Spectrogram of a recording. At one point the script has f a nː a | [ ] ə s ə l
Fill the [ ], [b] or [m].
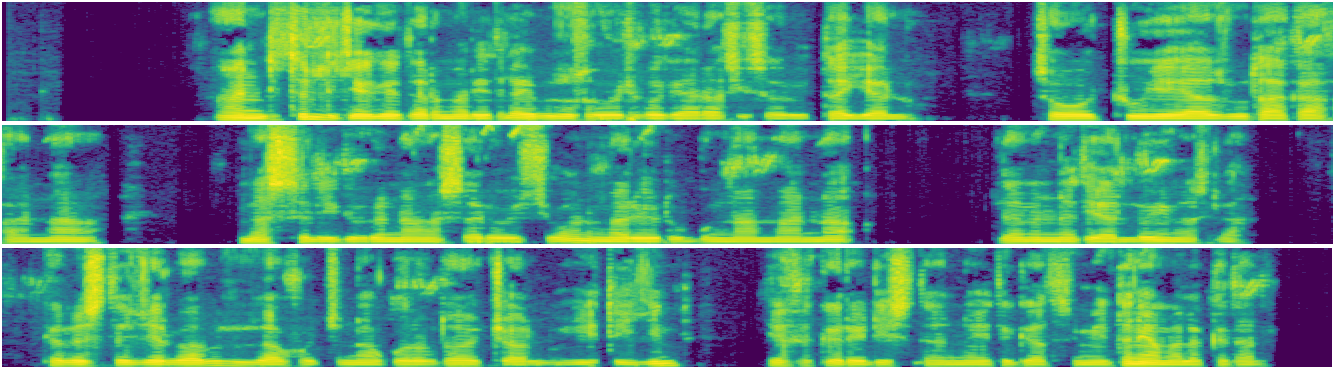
m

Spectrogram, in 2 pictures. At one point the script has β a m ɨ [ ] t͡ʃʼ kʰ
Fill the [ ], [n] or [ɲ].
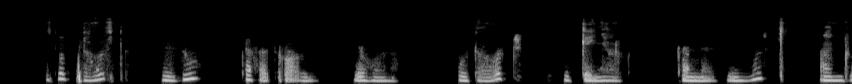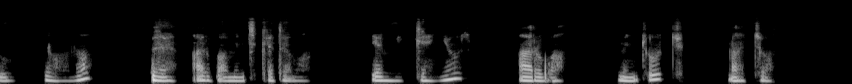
n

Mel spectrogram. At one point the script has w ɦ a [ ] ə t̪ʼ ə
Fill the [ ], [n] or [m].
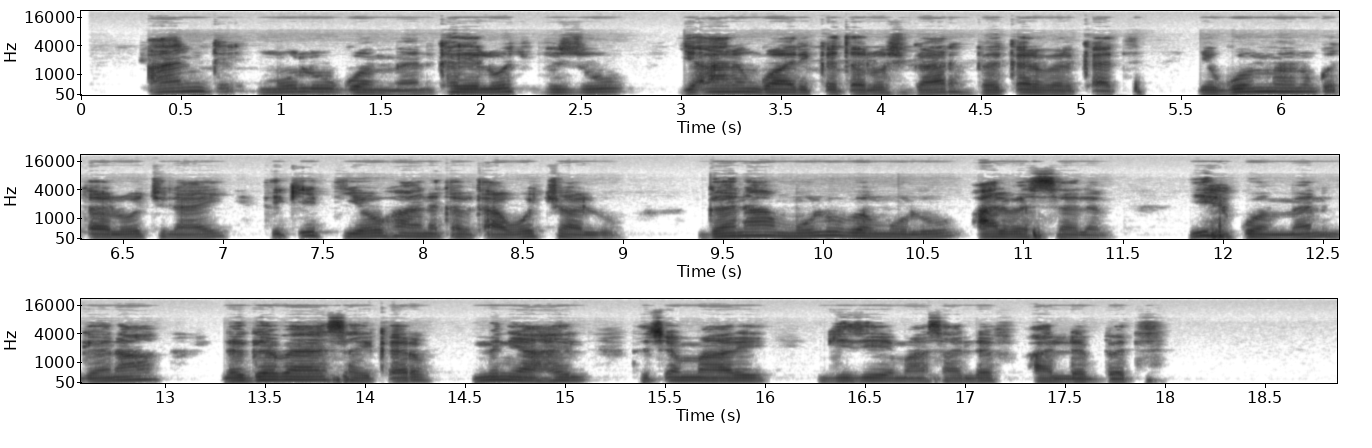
n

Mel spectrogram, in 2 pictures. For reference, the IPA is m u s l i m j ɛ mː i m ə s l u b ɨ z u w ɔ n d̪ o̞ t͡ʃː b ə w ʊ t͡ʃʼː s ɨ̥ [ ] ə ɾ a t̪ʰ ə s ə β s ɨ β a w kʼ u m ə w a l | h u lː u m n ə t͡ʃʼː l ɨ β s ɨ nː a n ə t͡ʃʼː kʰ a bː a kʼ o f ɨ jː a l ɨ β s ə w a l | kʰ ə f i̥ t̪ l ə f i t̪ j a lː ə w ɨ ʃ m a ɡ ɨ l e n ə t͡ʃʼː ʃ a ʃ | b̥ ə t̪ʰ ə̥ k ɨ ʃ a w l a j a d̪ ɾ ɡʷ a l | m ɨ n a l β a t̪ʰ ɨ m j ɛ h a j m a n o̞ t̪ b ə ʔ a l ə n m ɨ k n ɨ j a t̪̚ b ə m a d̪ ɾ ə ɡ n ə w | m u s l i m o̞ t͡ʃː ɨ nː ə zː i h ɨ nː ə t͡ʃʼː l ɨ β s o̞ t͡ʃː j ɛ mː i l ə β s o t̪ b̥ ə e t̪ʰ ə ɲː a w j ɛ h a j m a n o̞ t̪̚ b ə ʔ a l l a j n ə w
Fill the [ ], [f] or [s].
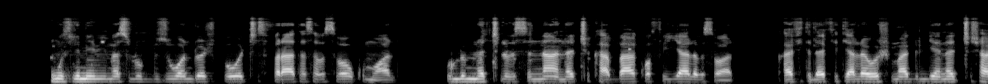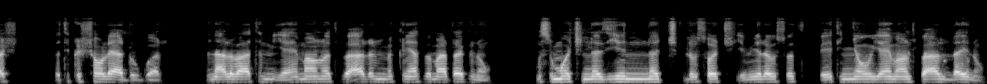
f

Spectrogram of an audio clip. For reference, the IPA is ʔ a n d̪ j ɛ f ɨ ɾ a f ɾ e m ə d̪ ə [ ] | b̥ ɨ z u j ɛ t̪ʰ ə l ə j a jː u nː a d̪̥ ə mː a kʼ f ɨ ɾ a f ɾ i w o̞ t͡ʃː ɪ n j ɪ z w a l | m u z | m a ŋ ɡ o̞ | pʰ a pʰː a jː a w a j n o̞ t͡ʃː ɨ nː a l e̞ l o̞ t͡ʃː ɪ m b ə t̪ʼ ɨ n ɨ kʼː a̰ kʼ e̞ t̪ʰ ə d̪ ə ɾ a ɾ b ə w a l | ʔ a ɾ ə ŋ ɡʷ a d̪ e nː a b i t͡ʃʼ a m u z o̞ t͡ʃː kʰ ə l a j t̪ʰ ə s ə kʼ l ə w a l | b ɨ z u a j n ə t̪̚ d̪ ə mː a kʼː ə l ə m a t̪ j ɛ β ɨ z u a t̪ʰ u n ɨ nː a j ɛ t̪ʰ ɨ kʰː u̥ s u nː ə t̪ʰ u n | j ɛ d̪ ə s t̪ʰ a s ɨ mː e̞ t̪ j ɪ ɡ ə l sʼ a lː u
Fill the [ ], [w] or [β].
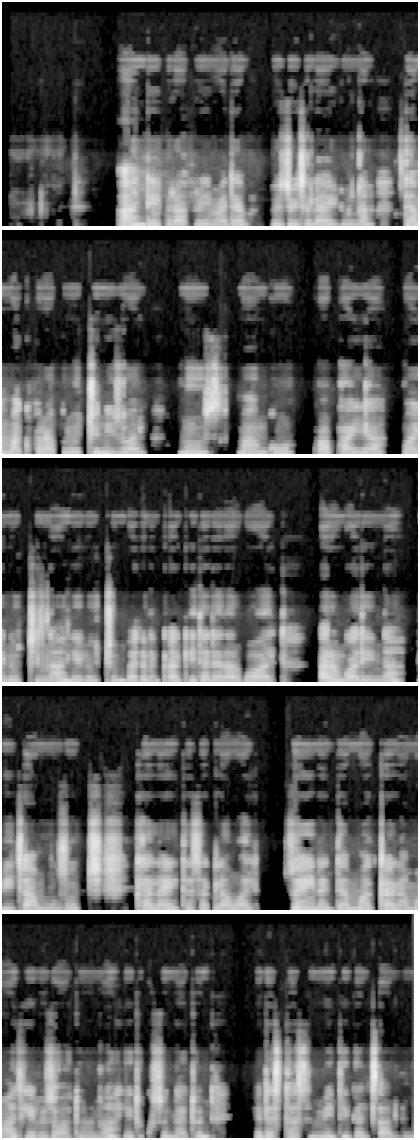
β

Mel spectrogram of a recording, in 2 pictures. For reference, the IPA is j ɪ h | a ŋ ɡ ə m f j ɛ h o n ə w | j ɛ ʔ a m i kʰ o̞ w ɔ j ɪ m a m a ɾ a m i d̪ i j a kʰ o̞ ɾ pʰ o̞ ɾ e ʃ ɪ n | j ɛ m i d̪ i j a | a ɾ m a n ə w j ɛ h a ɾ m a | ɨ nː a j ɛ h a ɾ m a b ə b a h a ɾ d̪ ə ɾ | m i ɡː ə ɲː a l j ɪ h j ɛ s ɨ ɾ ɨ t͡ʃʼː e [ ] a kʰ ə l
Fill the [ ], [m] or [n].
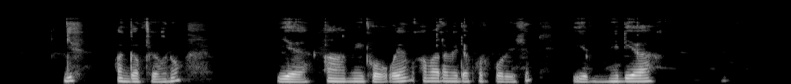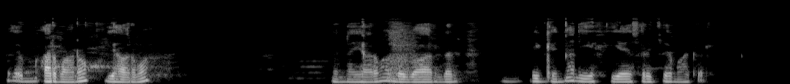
m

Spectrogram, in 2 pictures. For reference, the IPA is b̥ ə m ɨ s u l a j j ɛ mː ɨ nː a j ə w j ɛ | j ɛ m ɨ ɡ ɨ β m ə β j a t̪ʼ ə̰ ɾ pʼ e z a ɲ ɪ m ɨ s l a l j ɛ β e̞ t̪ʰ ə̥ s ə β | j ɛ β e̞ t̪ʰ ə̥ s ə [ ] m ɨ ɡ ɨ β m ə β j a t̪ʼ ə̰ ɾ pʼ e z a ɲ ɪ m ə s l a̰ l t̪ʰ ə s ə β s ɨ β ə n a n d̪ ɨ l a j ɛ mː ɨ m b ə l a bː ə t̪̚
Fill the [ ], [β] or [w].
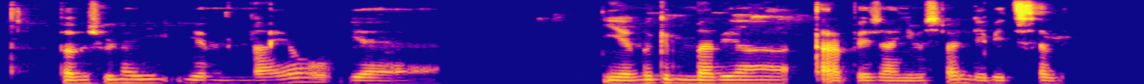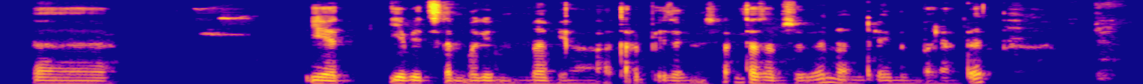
β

